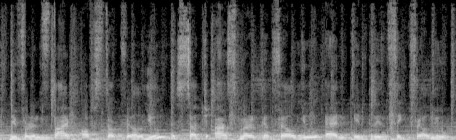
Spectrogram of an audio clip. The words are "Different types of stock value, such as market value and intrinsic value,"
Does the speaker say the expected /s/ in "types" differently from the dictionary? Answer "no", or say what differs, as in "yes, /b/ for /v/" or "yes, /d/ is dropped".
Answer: yes, /s/ is dropped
